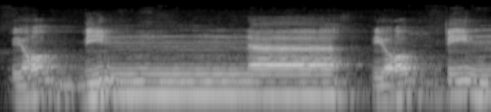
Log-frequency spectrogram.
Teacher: gunah dua harakat yang keluar suaranya dari rongga hidung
